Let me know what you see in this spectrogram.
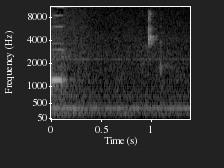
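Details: Infusion pump keypad beep while programming a pump for a secondary IV piggyback, at the new-patient prompt: one short electronic beep, then quiet room hum.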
